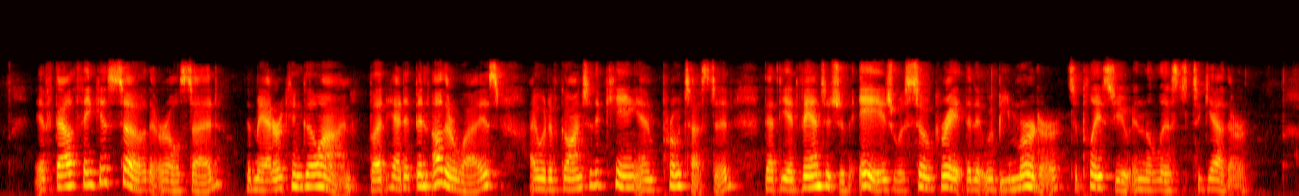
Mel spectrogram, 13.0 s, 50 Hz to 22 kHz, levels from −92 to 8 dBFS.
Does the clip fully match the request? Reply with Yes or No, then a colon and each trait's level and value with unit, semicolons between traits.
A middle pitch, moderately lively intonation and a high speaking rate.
Yes: medium, 175 Hz; average, 4.5 semitones; fast, 210 wpm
